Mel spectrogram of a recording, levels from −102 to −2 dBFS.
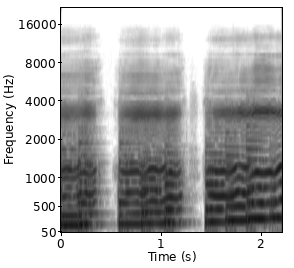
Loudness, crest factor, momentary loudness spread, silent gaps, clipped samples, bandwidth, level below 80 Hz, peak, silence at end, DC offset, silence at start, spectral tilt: -15 LUFS; 12 dB; 8 LU; none; under 0.1%; 8.4 kHz; -46 dBFS; -2 dBFS; 0 s; under 0.1%; 0 s; -7 dB/octave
